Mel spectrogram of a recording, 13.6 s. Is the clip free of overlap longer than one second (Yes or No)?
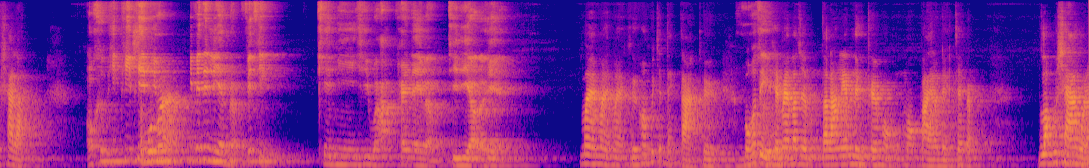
Yes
